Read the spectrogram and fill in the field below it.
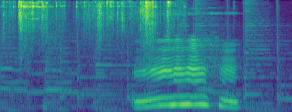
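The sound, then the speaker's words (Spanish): A few soft metallic clinks and rattles, like coins dropped onto a surface, scattered over the first second, followed by a loud, drawn-out vocal sound. “Oh, pues traigo estas monedas.”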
